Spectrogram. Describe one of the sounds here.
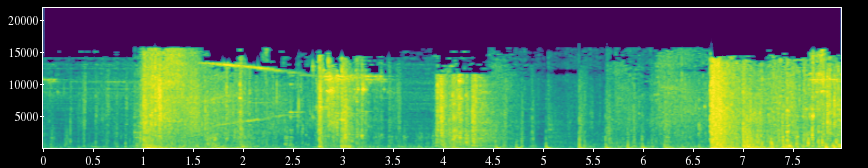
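A pickaxe swings and smashes through a wall.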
